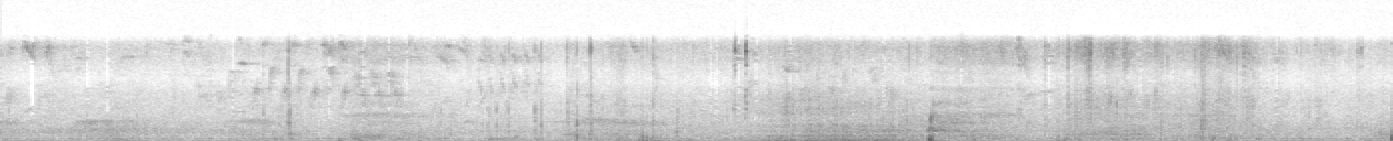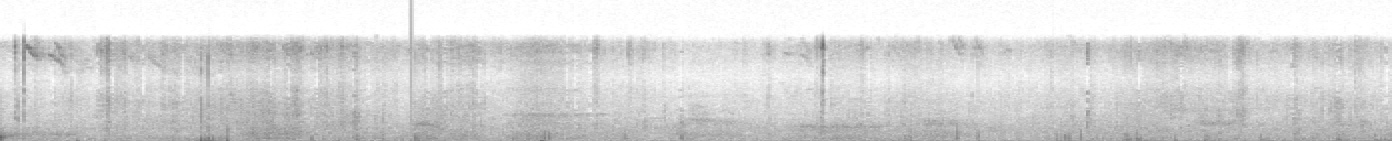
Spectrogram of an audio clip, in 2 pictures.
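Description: Leaves rustling and scattered sharp clicks and snaps as hands work through the foliage of a large-leaved lime (Tilia platyphyllos) bonsai, pinching out shoots and terminal buds.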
